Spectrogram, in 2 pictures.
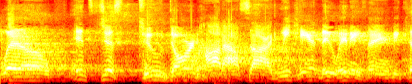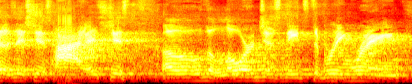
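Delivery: mock whiner, dragging every word out low; negative complainer. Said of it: "a negative person would be like".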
